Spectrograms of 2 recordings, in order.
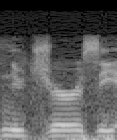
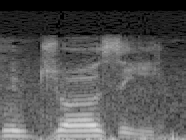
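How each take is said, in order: First: It is said in a plain standard accent. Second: It is said in a New York accent.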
